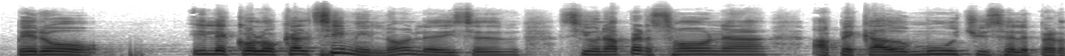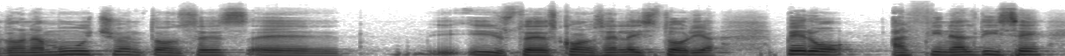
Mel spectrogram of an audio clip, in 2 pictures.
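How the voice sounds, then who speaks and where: A man pastor preaching a streamed sermon, addressing viewers directly with emphatic rises and pauses. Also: fairly high pitch, a little mellow. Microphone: streamed online service.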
